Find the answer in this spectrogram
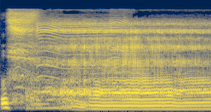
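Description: A woman snoring: one long, steady, droning snore.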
